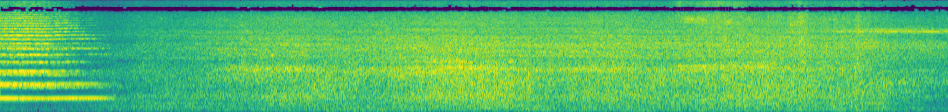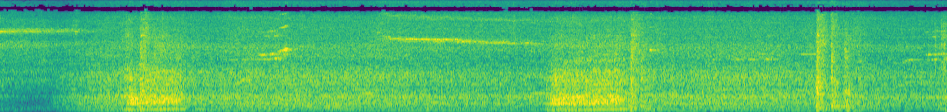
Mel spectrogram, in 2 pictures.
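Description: A diesel locomotive hauling a freight train of tank wagons gives one horn blast of under two seconds. The loaded wagons then roll past with steady wheel rumble and brief high wheel squeals.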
